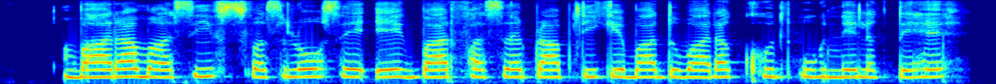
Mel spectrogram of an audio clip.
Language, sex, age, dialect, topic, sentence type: Hindi, female, 18-24, Hindustani Malvi Khadi Boli, agriculture, statement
